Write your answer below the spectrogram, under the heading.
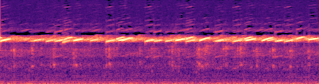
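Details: Evening frog chorus at dusk, a bright, continuous wall of high, quickly repeated chirping notes, pulsing rhythmically in loudness with a faint low rumble beneath.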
